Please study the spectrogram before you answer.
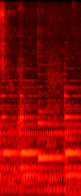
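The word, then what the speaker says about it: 설날: Nah Seoul ini dibacanya Solan. Apabila L bertemu dengan apabila real bertemu dengan Nien, maka dibacanya Solan gitu ya teman-teman.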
